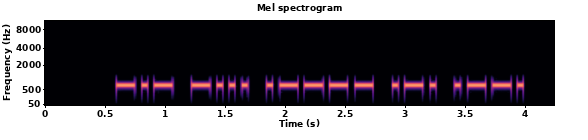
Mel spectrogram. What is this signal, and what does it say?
Morse code, heard as a keyed tone, about 22 wpm, 700 Hz. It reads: KB1RP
